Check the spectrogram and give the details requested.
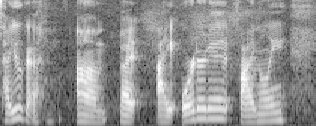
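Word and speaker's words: hygge: That's how you pronounce it, Holy Hyuga. And I've been saying Hygie like forever, but I guess it's Hyuga.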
